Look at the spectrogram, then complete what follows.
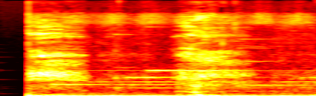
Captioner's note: mysterious grunting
